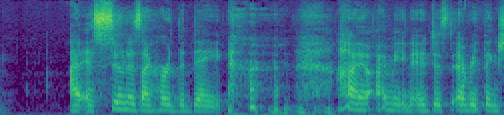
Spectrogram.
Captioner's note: laughs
